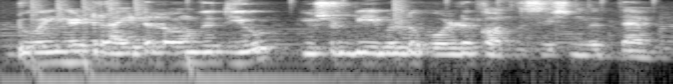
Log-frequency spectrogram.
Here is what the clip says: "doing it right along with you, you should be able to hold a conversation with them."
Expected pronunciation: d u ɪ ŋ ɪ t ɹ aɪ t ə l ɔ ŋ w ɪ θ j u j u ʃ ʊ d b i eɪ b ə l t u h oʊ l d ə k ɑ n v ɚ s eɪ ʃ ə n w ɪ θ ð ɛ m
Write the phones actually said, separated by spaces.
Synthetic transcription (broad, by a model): d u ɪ ŋ ɪ t ɹ aɪ t ə l ɔ ŋ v ɪ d j u j u ʃ ʊ d b i eɪ b ə l t u h oʊ l d ə k ɑ n v ɚ s eɪ ʃ ə n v ɪ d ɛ m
